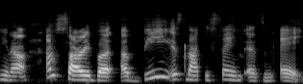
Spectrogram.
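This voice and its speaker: A woman speaks at a moderate pace in an animated tone, with ordinary pitch variation. The recording is very clean with a silent background, and the sound is dry and close with no echo. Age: 60s. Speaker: co-host on a live discussion stream. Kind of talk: casual chat.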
